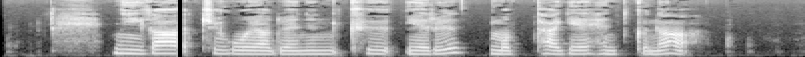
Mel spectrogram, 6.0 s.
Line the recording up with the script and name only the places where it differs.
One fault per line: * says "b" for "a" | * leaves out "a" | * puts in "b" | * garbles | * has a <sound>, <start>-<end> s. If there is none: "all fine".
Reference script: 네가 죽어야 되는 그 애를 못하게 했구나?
* has a dropout, 1.3-1.4 s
